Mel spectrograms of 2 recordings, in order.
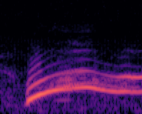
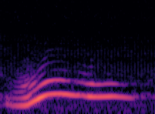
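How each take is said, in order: First: Very high falsetto answering woo; higher echo hoot. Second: High falsetto woo call; high hoot. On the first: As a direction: coo back from inside, very high. Voice answers from cave. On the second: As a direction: hoot into the cave. Hunter calls into cave. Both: Acted.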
